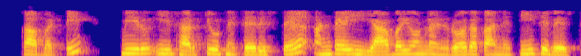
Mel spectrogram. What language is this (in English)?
Telugu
